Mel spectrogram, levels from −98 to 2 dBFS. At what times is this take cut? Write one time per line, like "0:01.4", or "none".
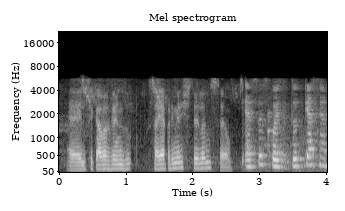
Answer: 0:02.7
